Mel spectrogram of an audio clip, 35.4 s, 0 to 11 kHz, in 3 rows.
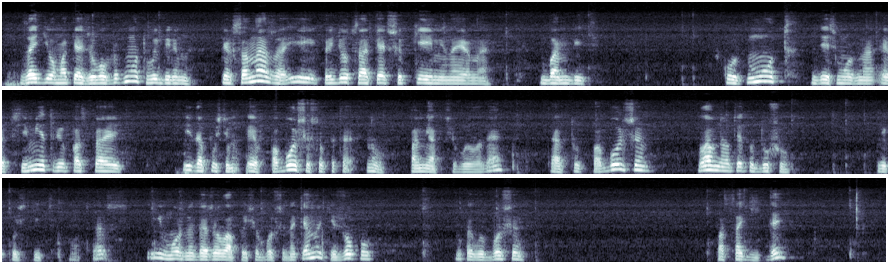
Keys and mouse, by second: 0.5 click, 2.1 click, 6.1 click, 7.8-9.5 drag, 11.8-15.0 drag, 15.0 f, 17.1 click, 18.8-19.9 drag, 21.6 click, 23.1 click, 23.5 click, 24.6-25.8 drag, 26.2-27.3 drag, 28.1-29.5 drag, 29.9 click, 30.9-33.3 drag, 33.7-35.1 drag.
